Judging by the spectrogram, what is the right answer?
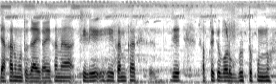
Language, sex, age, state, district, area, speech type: Bengali, male, 18-30, West Bengal, Uttar Dinajpur, urban, spontaneous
